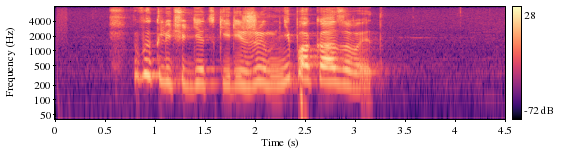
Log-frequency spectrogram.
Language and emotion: Russian, sad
